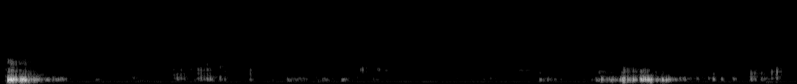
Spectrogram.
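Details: Low gurgling and rumbling bursts with quiet gaps as gas and fluid move through the gut; stomach rumbling (borborygmi).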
